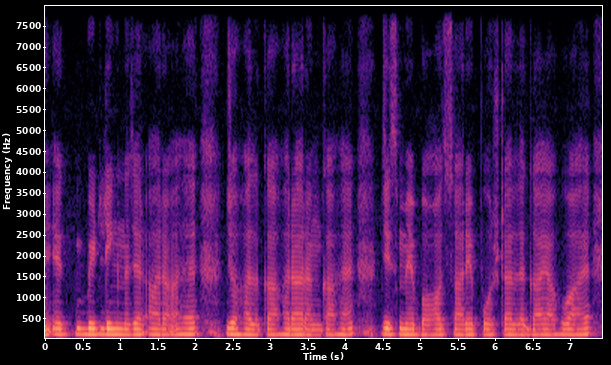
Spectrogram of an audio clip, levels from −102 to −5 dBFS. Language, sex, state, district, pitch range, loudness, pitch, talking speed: Hindi, male, Bihar, Gopalganj, 120-130 Hz, -33 LUFS, 125 Hz, 160 wpm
